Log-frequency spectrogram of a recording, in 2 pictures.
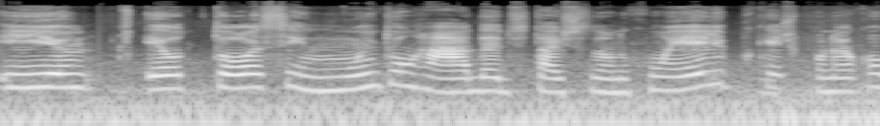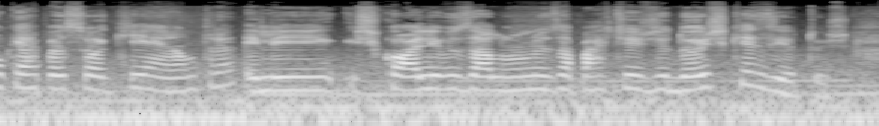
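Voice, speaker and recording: Over noticeable background noise and audible room echo, a woman talks at a moderate pace in a fairly high voice with monotone, flat intonation. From Brazil. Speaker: vlogger and acting student. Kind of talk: casual vlog. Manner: casual, hesitant with false starts.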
